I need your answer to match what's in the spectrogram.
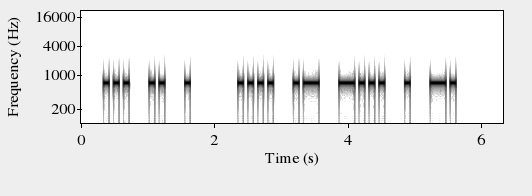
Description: Morse code, heard as a keyed tone, about 16 wpm, 700 Hz. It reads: SIE HABEN
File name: Morsekurs / Witze / Witz 20. Februar 2018, 70 F80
